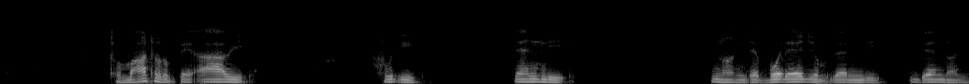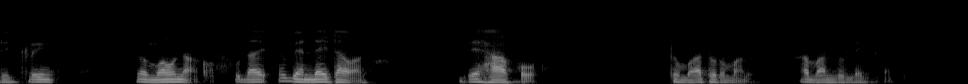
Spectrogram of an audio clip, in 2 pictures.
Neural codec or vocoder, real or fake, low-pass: codec, 16 kHz, 0.8 kbps, ZipCodec; fake; 5.4 kHz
